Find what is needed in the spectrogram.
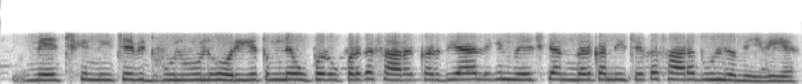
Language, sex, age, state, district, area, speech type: Urdu, female, 45-60, Uttar Pradesh, Gautam Buddha Nagar, urban, conversation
